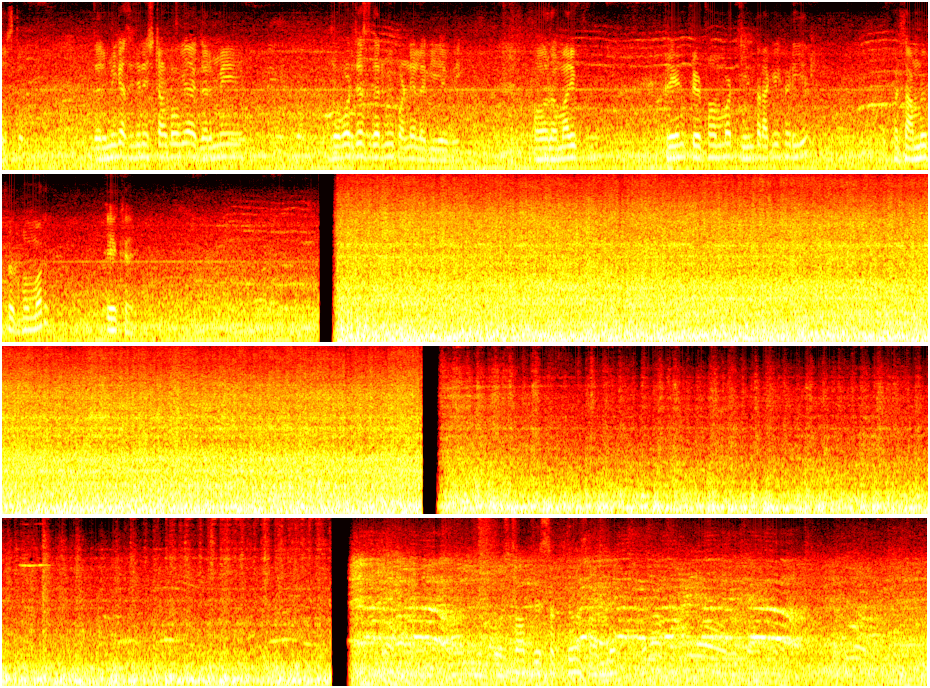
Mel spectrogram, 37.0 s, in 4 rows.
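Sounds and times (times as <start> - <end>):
train wheels on rails: 12.6 - 31.1.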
